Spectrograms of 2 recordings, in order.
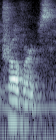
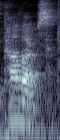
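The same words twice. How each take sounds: First: It has a standard English O vowel. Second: Ugandan-style accent, with an A sound instead of O. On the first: "they don't say proverbs" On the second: "they say proverbs"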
